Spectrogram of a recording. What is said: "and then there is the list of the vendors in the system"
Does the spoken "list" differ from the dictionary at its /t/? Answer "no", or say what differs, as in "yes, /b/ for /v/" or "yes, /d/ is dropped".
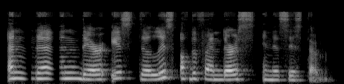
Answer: no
